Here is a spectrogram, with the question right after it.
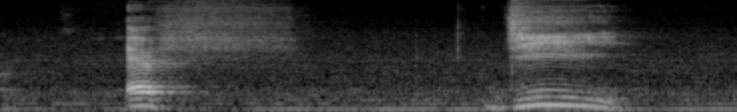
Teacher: এফ উচ্চারণ করার সময় উপরের দাঁত এবং নিচের ঠোঁট এর মাঝখান দিয়ে শ্বাস বের হবে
